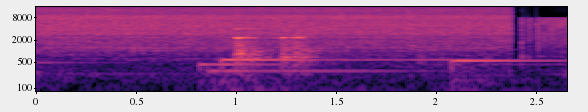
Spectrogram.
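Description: Water poured into a hot pan of pan-fried cornmeal buns with sugared, golden-crusted bottoms gives a loud, steady hiss and sizzle with a faint ringing tone, then cuts off sharply near the end.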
